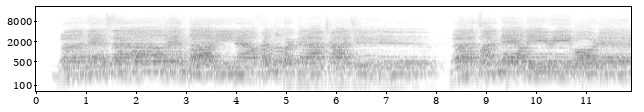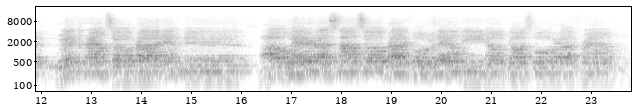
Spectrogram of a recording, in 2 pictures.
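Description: A Mennonite church choir sings a gospel hymn a cappella, with no instruments. The singing comes in phrases, with short breaks about every four seconds. It starts after a brief moment of quiet at the very beginning.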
